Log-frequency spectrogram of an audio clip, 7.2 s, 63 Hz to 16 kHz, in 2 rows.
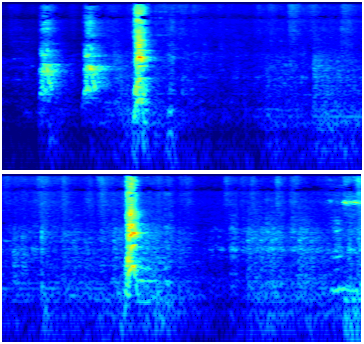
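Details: Belgian Malinois dog with a carabao horn, April 1, 2021: several short, sharp barks spaced irregularly, one louder burst later on, mixed with a man's spoken commands and low indoor background noise.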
